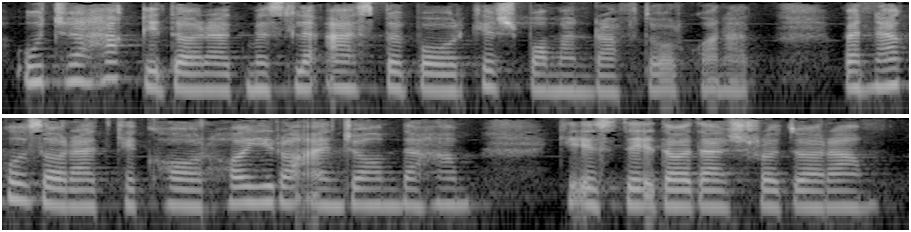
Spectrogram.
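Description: A woman's voice: mid-range voice, warm tone, natural voice. A woman voicing a bitter, defiant young enslaved man. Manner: angry, bitter protest.

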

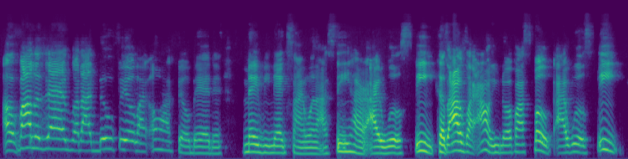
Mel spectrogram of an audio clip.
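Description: A woman's voice: fairly low pitch, normal speed. A woman in casual conversation, talking reflectively and acting out her own past words. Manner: reflective, animated when quoting herself, laughs often.

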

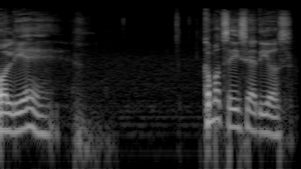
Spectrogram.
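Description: A man's voice: on the high side, sing-song, moderate pace. A man co-hosting a show, teasing his co-host in playful, joking banter. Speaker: radio co-host.

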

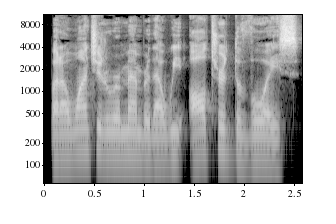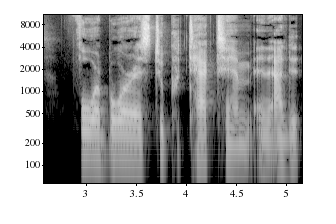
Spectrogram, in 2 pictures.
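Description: A man's voice: medium pitch, no room sound. Effusive male podcast host, close and dry. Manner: effusive, emphatic. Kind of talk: casual podcast talk.

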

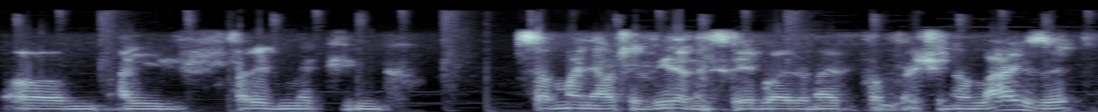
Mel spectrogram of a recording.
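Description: A young man with a Ugandan English accent talks about his path into media in a casual interview. His voice sits low and has a husky edge. He pauses often and fills the gaps with "uh". The sound is dull and muffled. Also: flat delivery, a little mellow, faint music behind. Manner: hesitant, many filler sounds. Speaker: guest, media personality and public speaker.

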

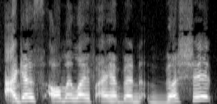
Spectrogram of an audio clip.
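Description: Recorded dry and tinny, as if on a phone, a woman vlogger talks from inside a parked car. Her pitch is on the high side and her pace a little slow as she delivers a casual, rambling, emotional confession with lots of swearing.

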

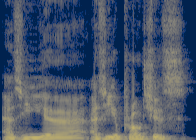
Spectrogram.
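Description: A man narrating a tabletop game as game master, halting and restarting often as he describes the scene. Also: on the low side, fairly even intonation. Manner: halting, many fillers and restarts.

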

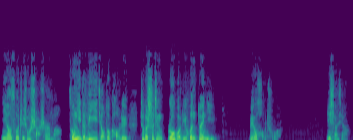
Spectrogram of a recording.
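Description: A woman's voice: mid-range voice, lively intonation, fast talker, vocal fry, dark tone, breathy edge, no room sound, highs cut off. A woman hosting a call-in advice show, lecturing a caller with pointed rhetorical questions.

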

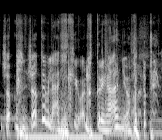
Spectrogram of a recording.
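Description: A woman with a Rioplatense accent co-hosting a comic radio show, animated and laughing as she acts out listener messages. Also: a little high, normal speed, vocal fry, faint music behind. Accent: Rioplatense Spanish. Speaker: radio co-host.

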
